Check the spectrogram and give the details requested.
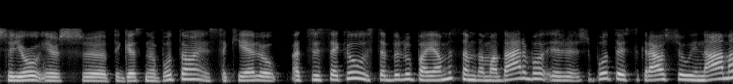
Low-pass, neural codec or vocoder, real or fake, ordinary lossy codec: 5.4 kHz; codec, 24 kHz, 0.5 kbps, DualCodec; fake; Opus, 24 kbps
